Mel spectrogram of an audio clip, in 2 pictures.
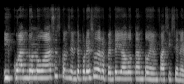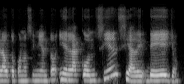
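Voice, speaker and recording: A woman's voice: on the high side, normal speed, few pauses, a little mellow. A woman, speaking as a mother in a conversation about raising children, earnest and explanatory, often restarting her sentences. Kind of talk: conversational parenting advice.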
